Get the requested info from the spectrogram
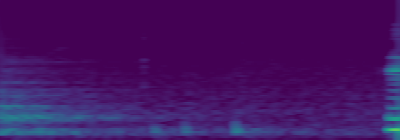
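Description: Faint scratching of a marker writing on a whiteboard, with a couple of light ticks.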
